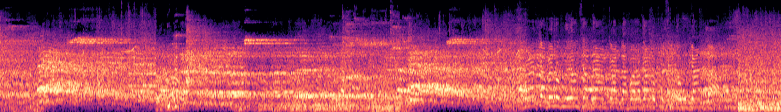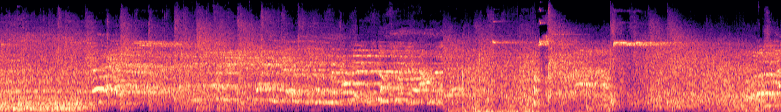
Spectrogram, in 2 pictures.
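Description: Indoor hockey play in a large, echoing sports hall: repeated knocks of sticks and ball on the wooden floor, mixed with players' and spectators' voices calling out.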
